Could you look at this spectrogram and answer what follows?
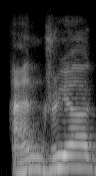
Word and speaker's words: Andrea: no it's it's okay Andrea it's the correct pronunciation but that's fine can call me Andrew I'm based in uh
